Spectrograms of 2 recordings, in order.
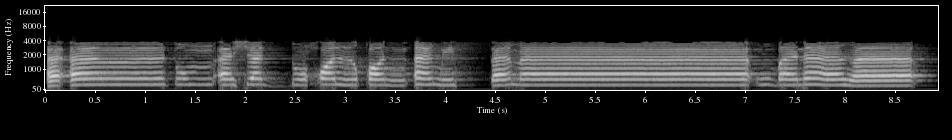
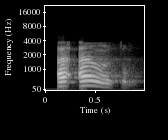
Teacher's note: حمزہ جو ہے یہ سختی سے ادا ہونے والا حرف ہے. جب ہم اس حمزہ کی ادائیگی کرتے ہیں تو کچھ سختی ہے اس کے اندر.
